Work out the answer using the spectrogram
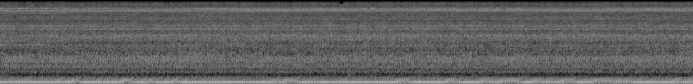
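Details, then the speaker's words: HPI RS4 Nitro RC F150 pickup, retuned on 16% nitro fuel: fast, steady buzzing idle, earlier lifting idle now totally even; normal idle. "You guys can hear how the idle was lifting a little bit. Now it's totally even again."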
